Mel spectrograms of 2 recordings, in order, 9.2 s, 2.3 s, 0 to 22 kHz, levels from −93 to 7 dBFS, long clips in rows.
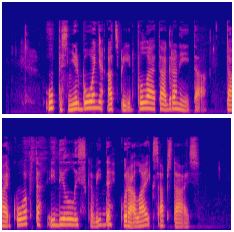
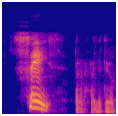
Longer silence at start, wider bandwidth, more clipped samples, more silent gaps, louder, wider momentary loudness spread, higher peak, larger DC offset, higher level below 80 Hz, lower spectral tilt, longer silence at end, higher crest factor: first, 0.45 s vs 0.3 s; first, 11 kHz vs 7.6 kHz; neither; neither; second, -22 LUFS vs -18 LUFS; second, 11 LU vs 24 LU; about the same, -4 dBFS vs -4 dBFS; neither; about the same, -72 dBFS vs -68 dBFS; first, -5.5 dB/octave vs -3.5 dB/octave; first, 0.7 s vs 0.05 s; about the same, 18 dB vs 18 dB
